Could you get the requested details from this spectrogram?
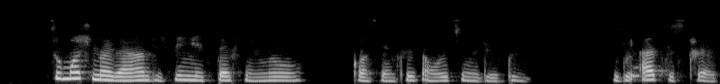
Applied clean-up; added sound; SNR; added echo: neural mask model Resemble Enhance denoiser.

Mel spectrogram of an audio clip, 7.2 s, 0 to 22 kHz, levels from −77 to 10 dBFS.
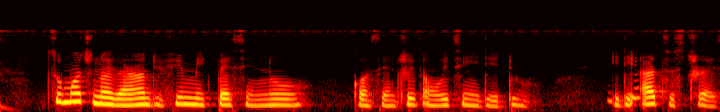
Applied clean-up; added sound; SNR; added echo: none; none; none; none.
